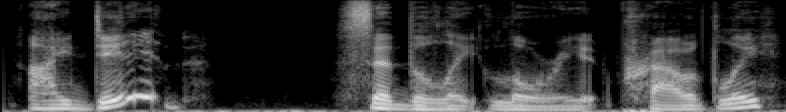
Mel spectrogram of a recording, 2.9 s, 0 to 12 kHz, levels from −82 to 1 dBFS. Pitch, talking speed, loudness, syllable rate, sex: 115 Hz, 140 wpm, -19 LUFS, 4.5 syllables/s, male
